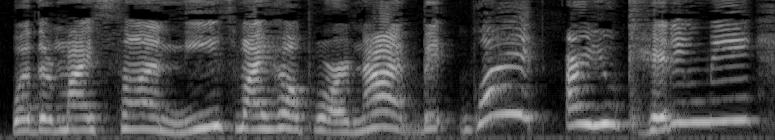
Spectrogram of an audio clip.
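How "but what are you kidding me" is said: can't believe anyone doubted her; incredulous outburst. Real, not acted. A mother defending her son's success, incredulous and much higher. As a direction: pitch jumps way up, disbelieving. Outraged rant about doubters.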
